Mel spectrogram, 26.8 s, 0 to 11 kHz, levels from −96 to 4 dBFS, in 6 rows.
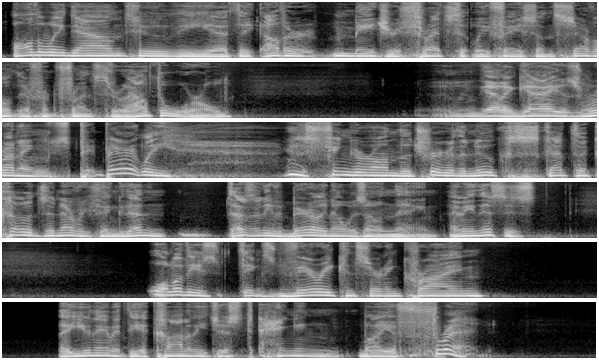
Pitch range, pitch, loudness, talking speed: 115-145 Hz, 130 Hz, -13 LUFS, 160 wpm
